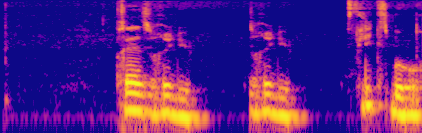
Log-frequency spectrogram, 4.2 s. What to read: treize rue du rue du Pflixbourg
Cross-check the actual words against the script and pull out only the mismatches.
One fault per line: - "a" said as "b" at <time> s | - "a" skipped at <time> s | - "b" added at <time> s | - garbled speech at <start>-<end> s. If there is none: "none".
none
